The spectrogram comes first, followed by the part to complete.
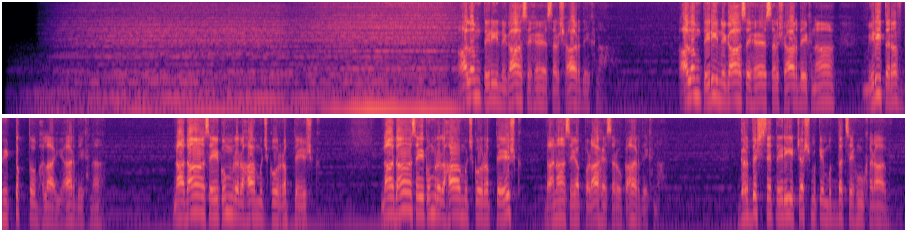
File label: reciting; Mah Laqa Chanda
